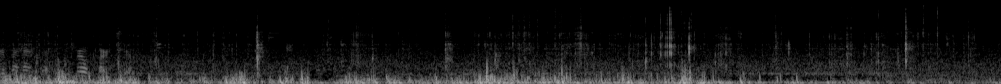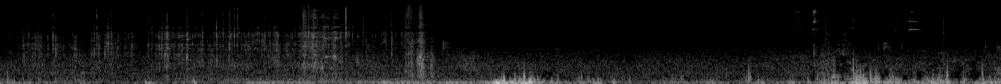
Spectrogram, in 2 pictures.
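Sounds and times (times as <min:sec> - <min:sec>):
tools and parts rustling: 0:01.1 - 0:14.5, 0:18.0 - 0:19.6.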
